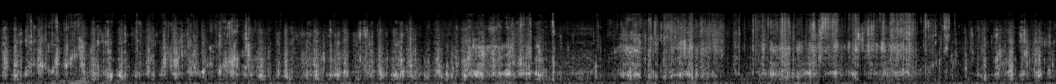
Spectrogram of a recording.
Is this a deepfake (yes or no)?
no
